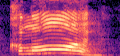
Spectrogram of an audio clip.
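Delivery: high, loud pleading yell; urgent shout. A narrator's reading. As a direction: yell at him to leave. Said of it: "Annie was shouting".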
